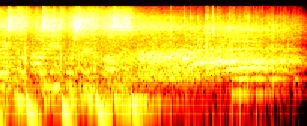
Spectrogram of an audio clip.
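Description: Electronic dance music with a heavy kick drum about two beats a second, which stops about two seconds in. Studio audience cheering follows, then the sound fades out at the very end.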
